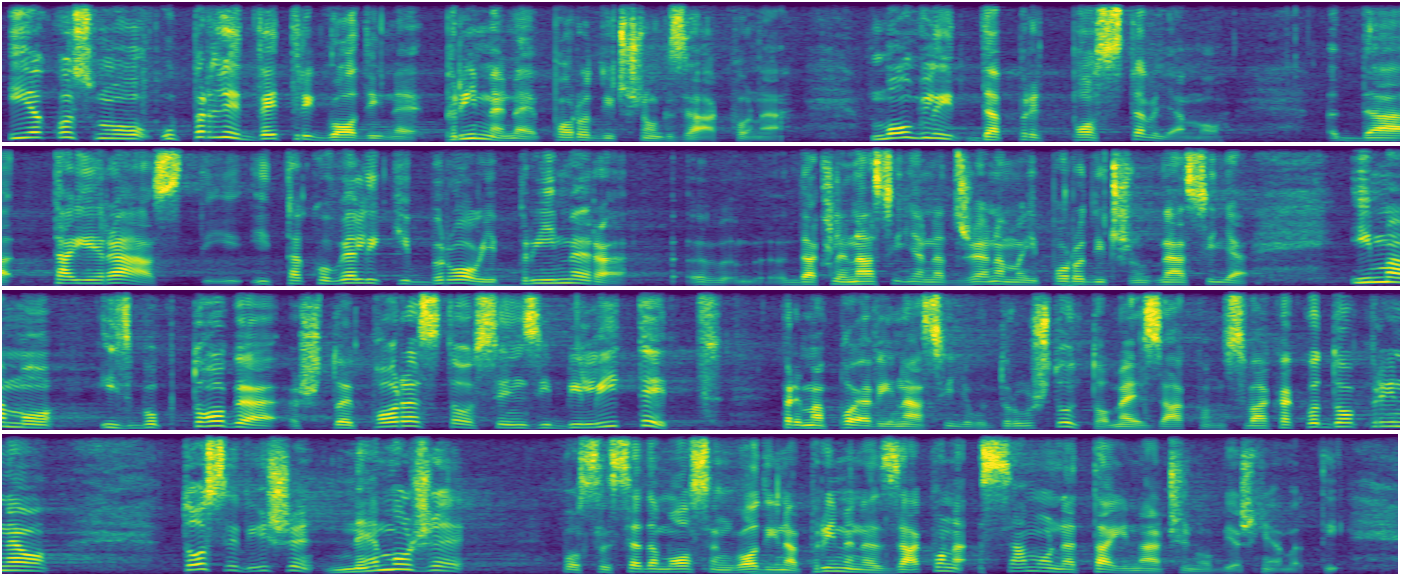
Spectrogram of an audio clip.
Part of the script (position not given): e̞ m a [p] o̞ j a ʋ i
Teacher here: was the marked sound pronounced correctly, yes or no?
yes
